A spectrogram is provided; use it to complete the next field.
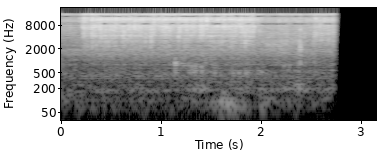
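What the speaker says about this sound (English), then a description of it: "I'm just gonna wash with water the oxtail." Tap water runs steadily into a sink, splashing and shifting as oxtail is rinsed under the stream, then stops abruptly.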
